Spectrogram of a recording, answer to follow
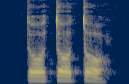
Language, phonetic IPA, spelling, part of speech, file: Esperanto, [toˈtoto], TTT, noun, LL-Q143 (epo)-TTT.wav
